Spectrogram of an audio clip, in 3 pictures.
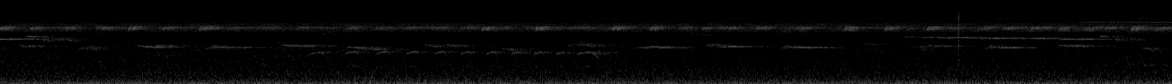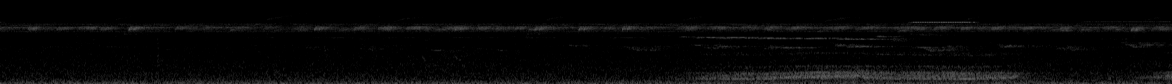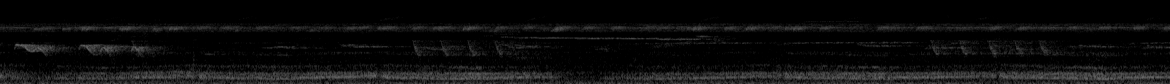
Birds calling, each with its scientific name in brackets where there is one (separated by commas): Plain-winged Antshrike (Thamnophilus schistaceus), Buff-throated Woodcreeper (Xiphorhynchus guttatus), Amazonian Grosbeak (Cyanoloxia rothschildii), Solitary Black Cacique (Cacicus solitarius), Piratic Flycatcher (Legatus leucophaius), Hauxwell's Thrush (Turdus hauxwelli), Thrush-like Wren (Campylorhynchus turdinus)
